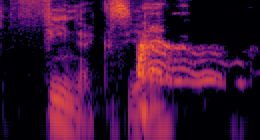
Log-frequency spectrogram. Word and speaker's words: Finix: just a store and i mispronounced it at the beginning because i said phoenix but that's just because i can't read english properly it's phoenix phoenix yes you should have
